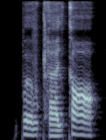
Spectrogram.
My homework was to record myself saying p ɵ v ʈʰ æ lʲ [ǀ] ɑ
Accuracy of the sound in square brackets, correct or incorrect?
incorrect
